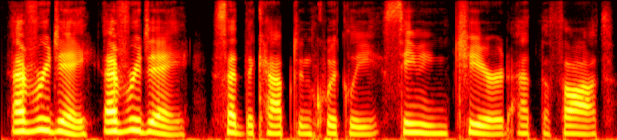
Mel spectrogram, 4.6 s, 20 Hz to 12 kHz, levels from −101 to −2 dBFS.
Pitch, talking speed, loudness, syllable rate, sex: 200 Hz, 170 wpm, -21 LUFS, 5.3 syllables/s, female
